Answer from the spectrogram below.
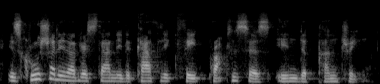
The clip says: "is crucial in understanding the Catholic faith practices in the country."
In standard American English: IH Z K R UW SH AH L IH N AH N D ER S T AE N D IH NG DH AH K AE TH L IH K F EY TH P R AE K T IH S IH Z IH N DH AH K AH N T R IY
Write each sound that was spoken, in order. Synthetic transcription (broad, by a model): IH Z K R UW SH AH L IH N AH N D ER S T AE N D IH NG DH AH K AE TH L IH K F EY T P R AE K T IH S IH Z IH N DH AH K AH N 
